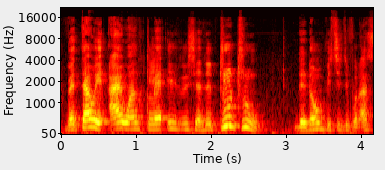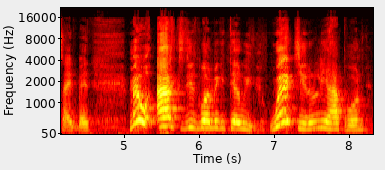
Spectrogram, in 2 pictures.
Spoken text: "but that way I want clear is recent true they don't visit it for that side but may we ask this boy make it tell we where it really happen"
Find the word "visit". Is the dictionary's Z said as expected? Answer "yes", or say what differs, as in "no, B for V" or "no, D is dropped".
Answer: no, S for Z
